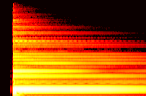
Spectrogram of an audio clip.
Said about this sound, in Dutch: Sla ik nu diezelfde snaar aan met de klankkast van de gitaar eronder, dan krijg je dit.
